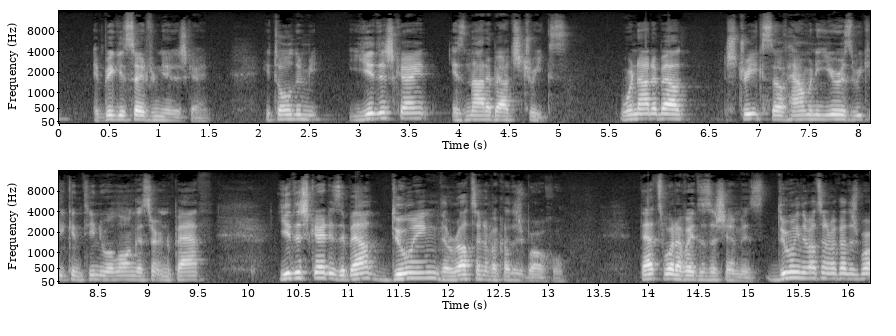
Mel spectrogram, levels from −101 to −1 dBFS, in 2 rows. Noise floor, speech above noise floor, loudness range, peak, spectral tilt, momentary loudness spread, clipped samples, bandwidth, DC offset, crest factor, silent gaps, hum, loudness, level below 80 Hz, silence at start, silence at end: -53 dBFS; 35 dB; 4 LU; 0 dBFS; -4.5 dB/octave; 14 LU; under 0.1%; 14.5 kHz; under 0.1%; 18 dB; none; none; -18 LUFS; -62 dBFS; 0 s; 0 s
